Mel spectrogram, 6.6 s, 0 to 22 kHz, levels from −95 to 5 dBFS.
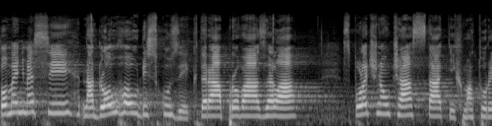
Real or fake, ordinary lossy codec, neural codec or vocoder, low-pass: real; Opus, 64 kbps; none; 14.4 kHz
